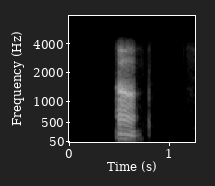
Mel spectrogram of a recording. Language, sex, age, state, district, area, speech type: Assamese, male, 45-60, Assam, Golaghat, urban, conversation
